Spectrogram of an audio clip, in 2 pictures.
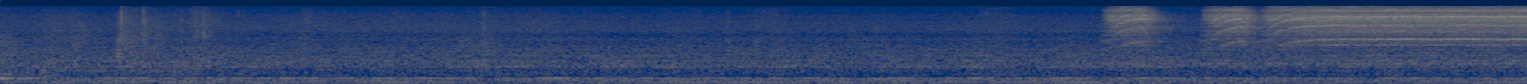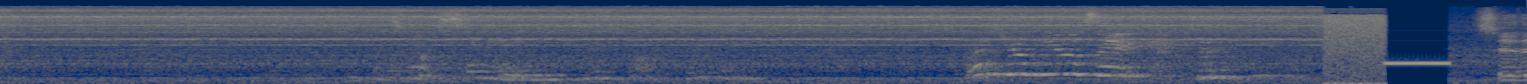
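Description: Small electric motor in a coffin-shaped music box whining steadily from about halfway in, with no tune: its little drive band is slipping and not turning the music mechanism.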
